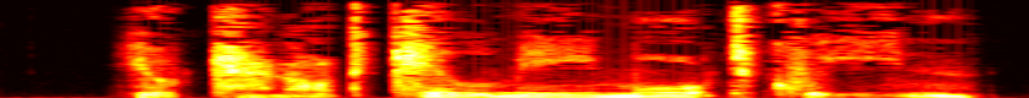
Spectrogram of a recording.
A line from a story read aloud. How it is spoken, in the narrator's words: it whispered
